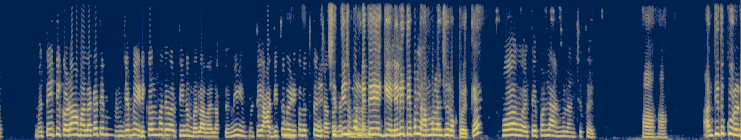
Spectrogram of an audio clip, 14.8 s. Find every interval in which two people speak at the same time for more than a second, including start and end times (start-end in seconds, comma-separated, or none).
5.7-7.4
